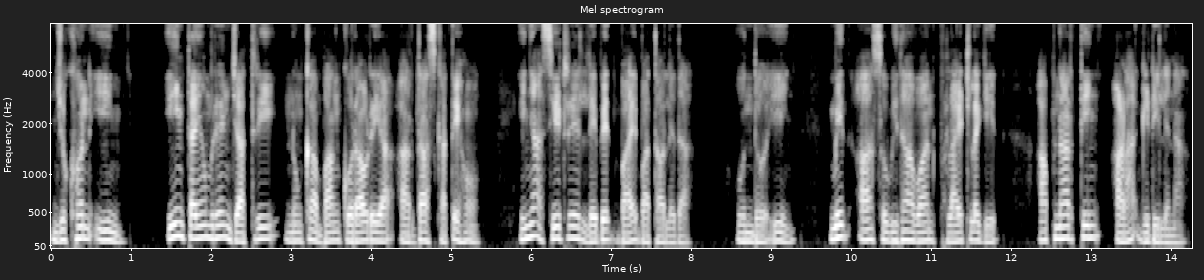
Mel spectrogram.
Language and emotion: Santali, sad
